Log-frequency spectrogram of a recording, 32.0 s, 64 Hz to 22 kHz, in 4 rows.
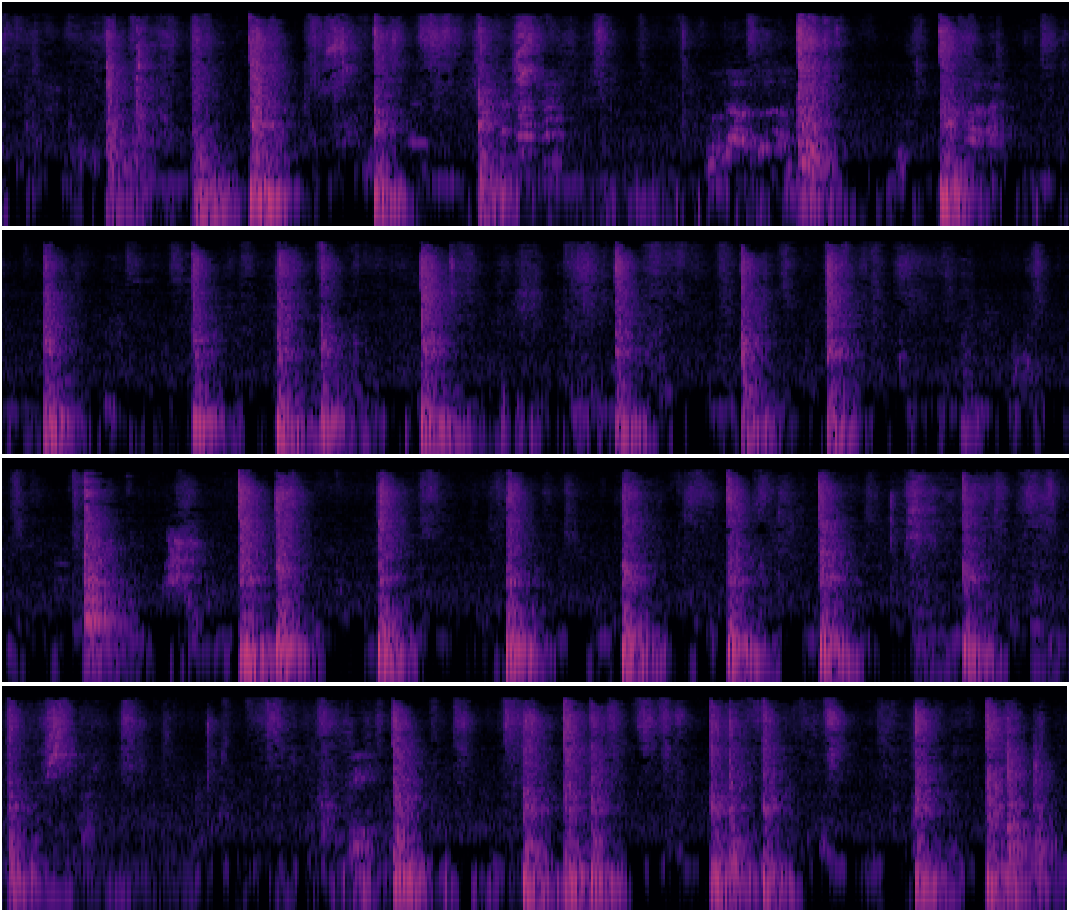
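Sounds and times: basketball bouncing on pavement: 0:26.9 - 0:30.0, 0:30.8 - 0:31.9.

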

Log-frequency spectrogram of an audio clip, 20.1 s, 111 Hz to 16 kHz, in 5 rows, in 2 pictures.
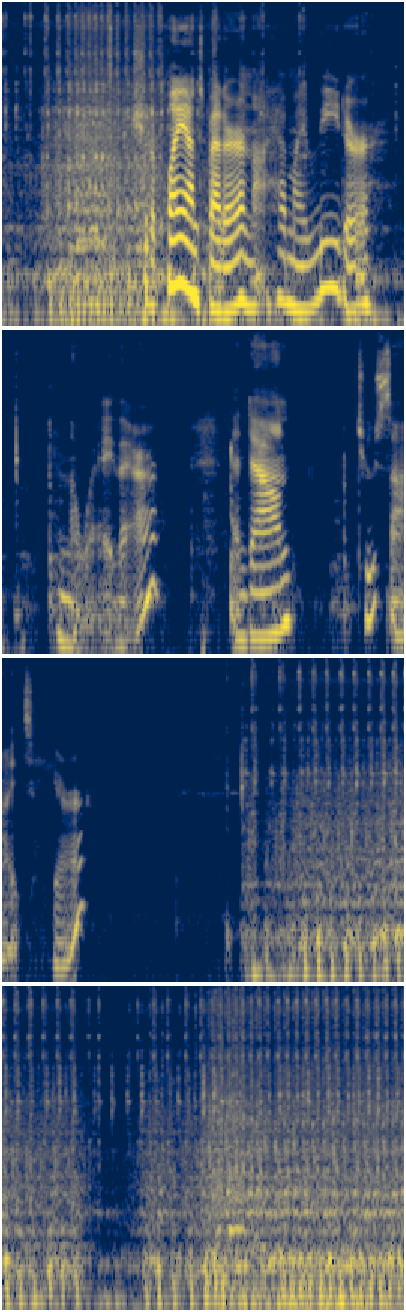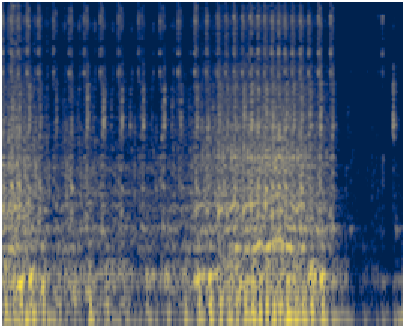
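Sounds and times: quilting machine stitching: 0:00.0 - 0:02.3, 0:10.4 - 0:20.0.

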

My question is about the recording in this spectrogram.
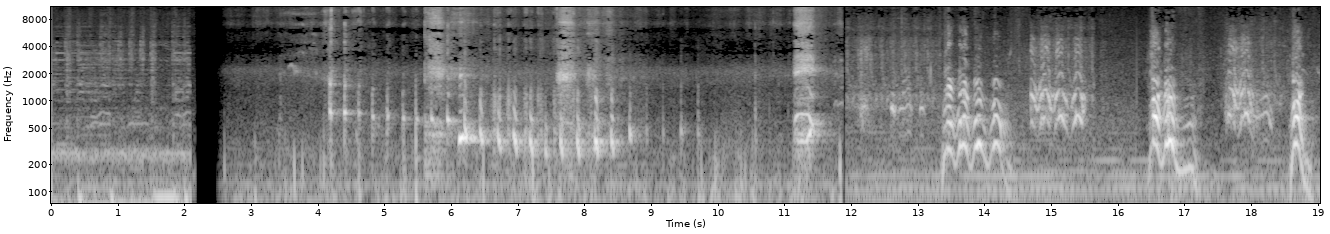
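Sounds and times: person laughing hard: 0:04.0 - 0:10.0, 0:11.1 - 0:11.9.

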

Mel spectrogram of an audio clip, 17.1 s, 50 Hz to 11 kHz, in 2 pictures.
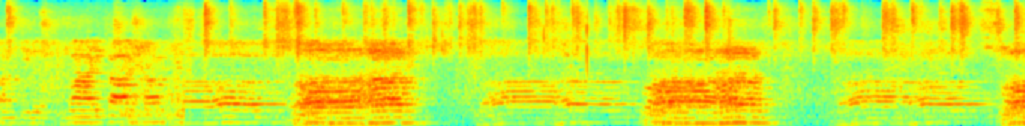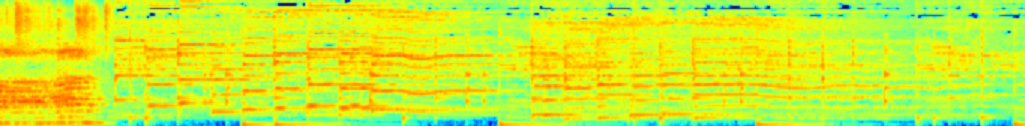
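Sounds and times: man chanting: 0:00.0 - 0:09.5
sitar music: 0:09.4 - 0:17.0.

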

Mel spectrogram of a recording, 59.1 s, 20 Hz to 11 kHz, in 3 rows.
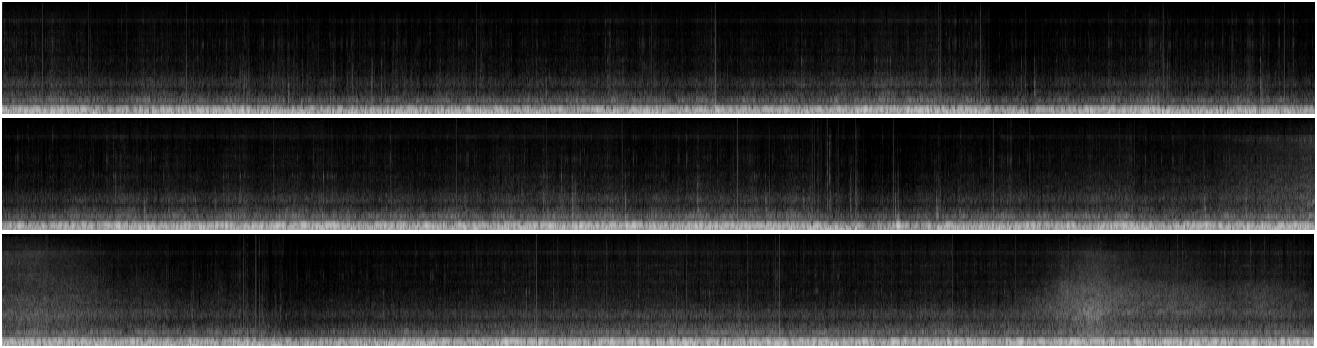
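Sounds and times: bike tyre rolling on tarmac: 0:00.0 - 0:59.0.

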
